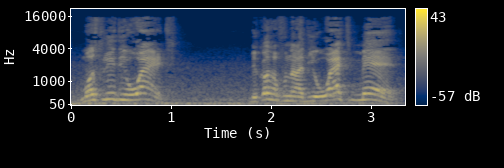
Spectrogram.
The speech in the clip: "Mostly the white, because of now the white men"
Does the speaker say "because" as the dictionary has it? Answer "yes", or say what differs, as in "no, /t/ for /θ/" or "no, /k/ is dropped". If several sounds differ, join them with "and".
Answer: no, /s/ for /z/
